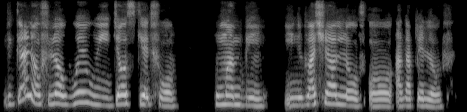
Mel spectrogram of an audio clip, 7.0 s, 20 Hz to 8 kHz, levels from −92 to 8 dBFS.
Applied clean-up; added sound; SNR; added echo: none; none; none; none.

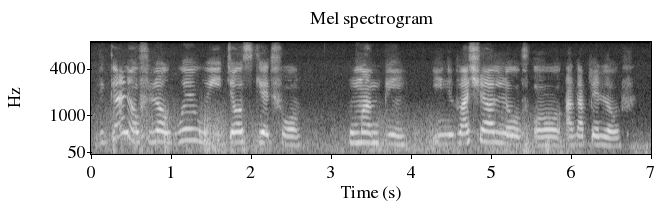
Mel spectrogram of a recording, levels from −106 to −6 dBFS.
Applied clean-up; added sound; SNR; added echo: none; Thunder; 11 dB; none.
